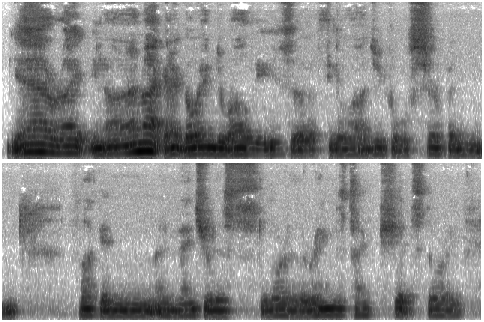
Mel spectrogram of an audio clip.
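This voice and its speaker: Over noticeable background noise, a man speaks at a very slow pace with a fairly low pitch. His loudness swings widely. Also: ordinary pitch variation. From Denmark. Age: 60s. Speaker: vlogger. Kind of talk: casual monologue. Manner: halting.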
